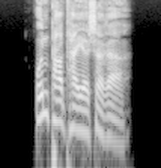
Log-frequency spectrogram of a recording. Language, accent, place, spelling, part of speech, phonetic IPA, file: German, Germany, Berlin, unparteiischerer, adjective, [ˈʊnpaʁˌtaɪ̯ɪʃəʁɐ], De-unparteiischerer.ogg
- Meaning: inflection of unparteiisch: 1. strong/mixed nominative masculine singular comparative degree 2. strong genitive/dative feminine singular comparative degree 3. strong genitive plural comparative degree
